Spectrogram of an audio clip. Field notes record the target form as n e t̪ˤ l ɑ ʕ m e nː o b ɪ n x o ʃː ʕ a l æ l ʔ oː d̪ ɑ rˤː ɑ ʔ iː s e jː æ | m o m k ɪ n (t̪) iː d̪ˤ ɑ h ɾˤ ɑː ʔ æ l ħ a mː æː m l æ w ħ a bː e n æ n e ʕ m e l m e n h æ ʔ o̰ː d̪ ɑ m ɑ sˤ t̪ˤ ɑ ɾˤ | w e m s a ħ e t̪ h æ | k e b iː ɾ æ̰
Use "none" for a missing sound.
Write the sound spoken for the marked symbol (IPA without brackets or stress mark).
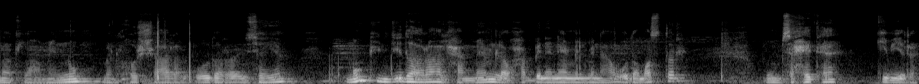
d̪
